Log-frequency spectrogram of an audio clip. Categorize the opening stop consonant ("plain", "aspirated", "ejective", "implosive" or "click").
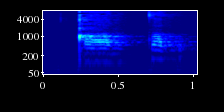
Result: click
